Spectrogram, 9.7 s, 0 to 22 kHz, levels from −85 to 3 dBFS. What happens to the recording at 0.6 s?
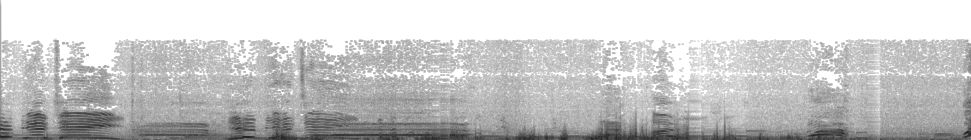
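From 0.64 to 0.67 s, lost LE Audio frames leave a 30 ms gap, consistent with three 10 ms frames. The LC3 decoder refills it by reusing the last spectrum with random signs, producing a brief noisy smear.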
